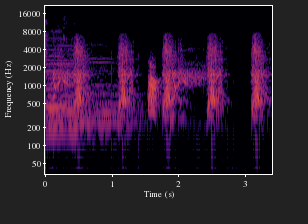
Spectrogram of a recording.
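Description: Dog barking in the PS2 game Rule of Rose, a series of short bursts in uneven rhythm with brief gaps, fairly close and clear, with no talk over it.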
